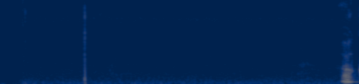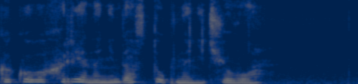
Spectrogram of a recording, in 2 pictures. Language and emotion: Russian, angry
